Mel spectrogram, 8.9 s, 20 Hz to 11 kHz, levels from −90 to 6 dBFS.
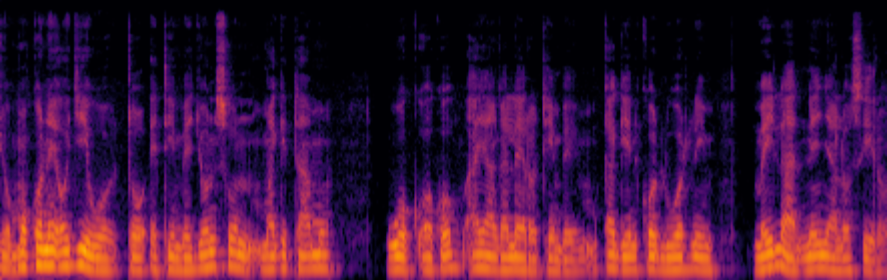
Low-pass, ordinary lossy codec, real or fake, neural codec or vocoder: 9.9 kHz; none; real; none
